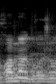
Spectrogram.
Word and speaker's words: Romain Grosjean: got romaine mine roman ghost gene gross giant i don't blame anyone i know it's a it's a very hard word to say for example availability in english is a word that i can't pronounce properly i'm really struggling so i don't blame anyone for you know getting my uh my name kind of wrong so roman rojo was the perfect pronunciation i would go by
